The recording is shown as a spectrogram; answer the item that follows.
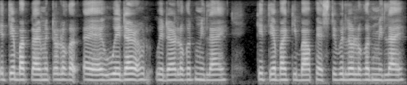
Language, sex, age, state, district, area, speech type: Assamese, female, 60+, Assam, Tinsukia, rural, spontaneous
